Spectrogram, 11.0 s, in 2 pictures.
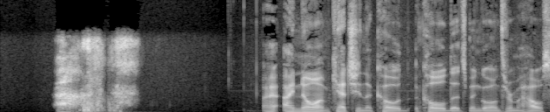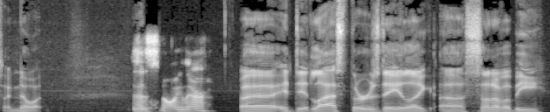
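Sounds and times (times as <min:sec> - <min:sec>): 
harsh rasping throat clearing: 0:00.6 - 0:01.5
speech: 0:00.8 - 0:01.1, 0:02.6 - 0:06.0, 0:06.8 - 0:11.0.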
